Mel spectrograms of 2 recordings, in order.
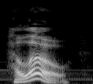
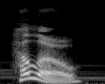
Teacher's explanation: on the phone, it turns into, Hello. with that slightly rising tone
